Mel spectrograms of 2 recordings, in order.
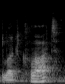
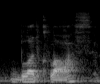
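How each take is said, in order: First: The second word ends with a 't' sound. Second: The second word ends with a 'th' sound. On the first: This is how Jamaicans say it. "Jamaicans pronounce it blood clot" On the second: This is the original phrase. "it stems from blood cloth"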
